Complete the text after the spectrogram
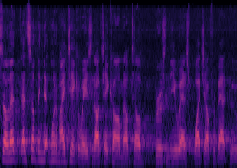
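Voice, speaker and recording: A man with a fairly high voice and an American accent talks at a very fast clip, with ordinary pitch variation over noticeable background noise. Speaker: yeast company tech support specialist, conference presenter. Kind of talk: conference presentation. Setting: stage with audience at a conference. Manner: casual, joking, with frequent um and uh fillers.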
